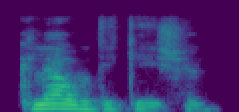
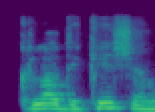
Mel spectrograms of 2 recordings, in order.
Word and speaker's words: claudication: claudication what is claudication claudication sometimes you pronounce Cloud education but it is both are correct claudication which is mean it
